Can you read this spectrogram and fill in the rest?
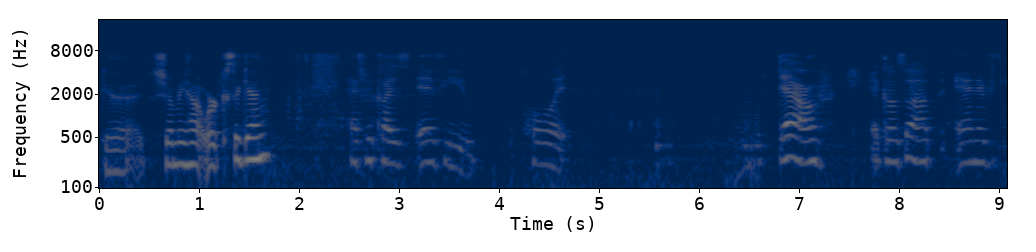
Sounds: Speech

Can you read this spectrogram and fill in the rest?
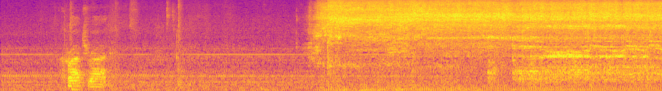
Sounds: Speech

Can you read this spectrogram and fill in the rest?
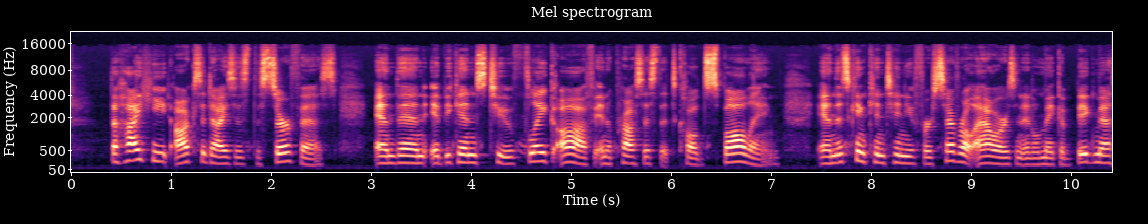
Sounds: Speech

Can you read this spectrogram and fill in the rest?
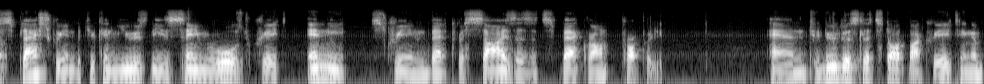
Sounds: Speech

